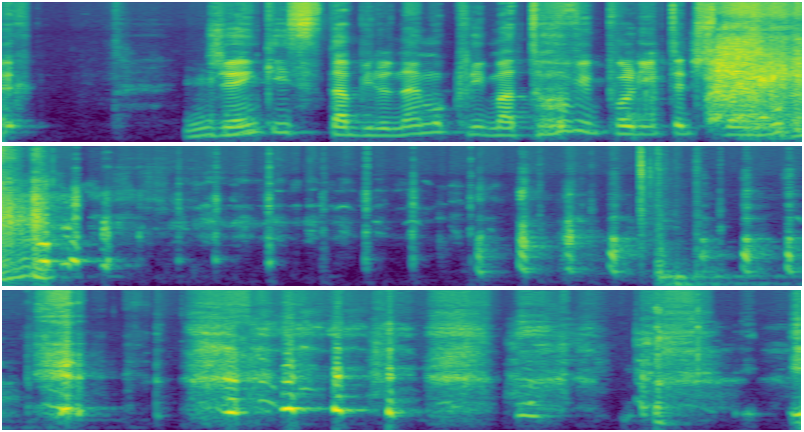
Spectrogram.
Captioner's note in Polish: śmiech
